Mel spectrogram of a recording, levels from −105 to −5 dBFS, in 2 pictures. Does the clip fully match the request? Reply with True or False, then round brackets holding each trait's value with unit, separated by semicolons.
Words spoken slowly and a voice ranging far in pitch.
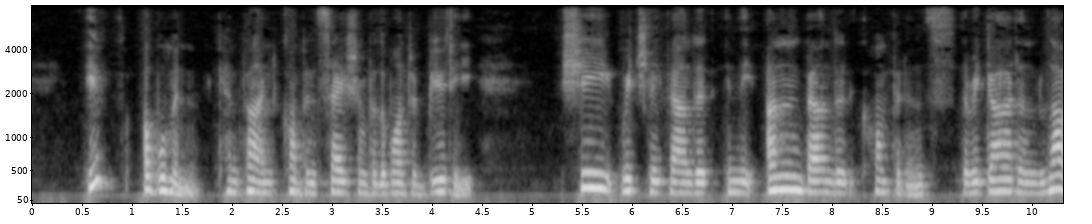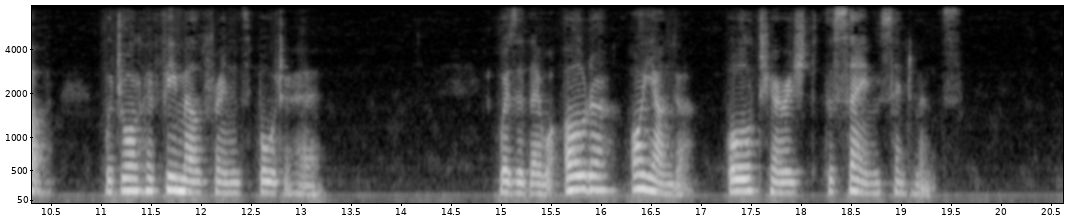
False (125 wpm; 3.2 semitones)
